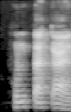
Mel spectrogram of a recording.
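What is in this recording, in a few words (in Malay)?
"hentakan", Malay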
